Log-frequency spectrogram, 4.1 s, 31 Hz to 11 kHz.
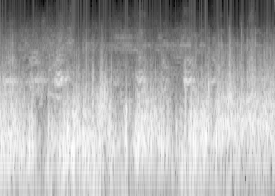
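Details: Sea lions at Pier 39 in San Francisco, a dense chorus of hoarse, honking barks from many animals overlapping continuously, with crowd chatter mixed in.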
